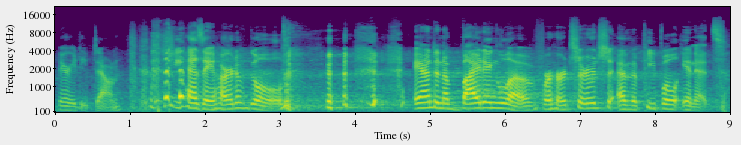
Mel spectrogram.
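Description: A woman's voice: lowish voice, sing-song, slow pace. A woman hosting a live comic stage show, introducing material to a convention hall. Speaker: podcast host on stage. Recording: live hall with long reverb.

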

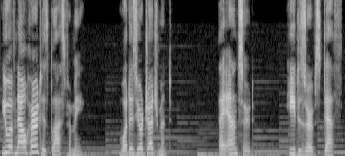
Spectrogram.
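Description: A woman's voice: medium pitch, unhurried. A woman narrating, giving a dramatic reading from the Bible. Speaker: scripture narrator. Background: plucked guitar music.

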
